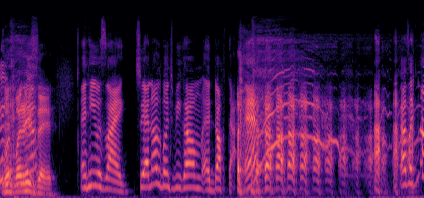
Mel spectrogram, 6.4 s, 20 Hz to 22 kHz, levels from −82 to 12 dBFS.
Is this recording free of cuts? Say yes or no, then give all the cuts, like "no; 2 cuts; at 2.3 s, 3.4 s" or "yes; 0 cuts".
no; 1 cut; at 2.0 s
